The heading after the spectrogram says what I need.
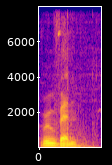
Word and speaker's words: Reuven: bath house and talk to CI ruv ruven ruven y That's how you pronounce it oo isn't this fancy anybody there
